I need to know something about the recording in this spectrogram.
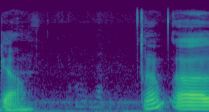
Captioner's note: speaks off mic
